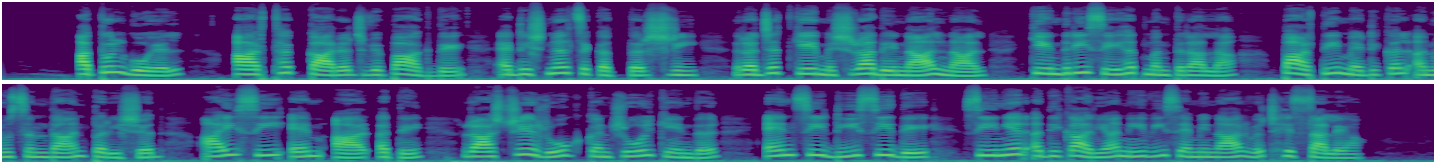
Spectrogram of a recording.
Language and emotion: Punjabi, neutral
